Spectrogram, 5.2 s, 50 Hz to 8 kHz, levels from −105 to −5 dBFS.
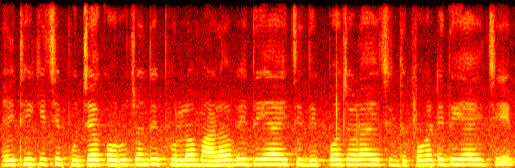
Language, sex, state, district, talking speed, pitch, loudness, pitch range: Odia, female, Odisha, Malkangiri, 175 wpm, 235 Hz, -15 LUFS, 225-240 Hz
